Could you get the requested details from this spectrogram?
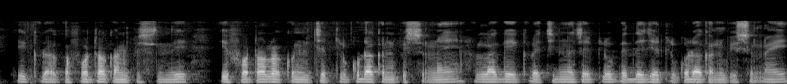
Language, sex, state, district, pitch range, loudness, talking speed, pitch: Telugu, male, Andhra Pradesh, Sri Satya Sai, 110-120 Hz, -21 LUFS, 145 wpm, 115 Hz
